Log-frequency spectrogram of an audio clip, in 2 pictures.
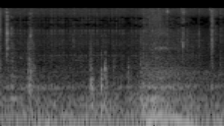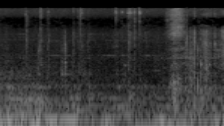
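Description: Volkswagen Beetle's air-cooled flat-four engine idling, heard from inside the cabin, with a brief swell about two seconds in and a quieter stretch from about four seconds in. Light clicks and knocks of something being handled in the car.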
